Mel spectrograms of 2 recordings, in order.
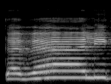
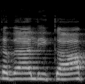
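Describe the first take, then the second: First: No sound in the word is drawn out. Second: The final vowel after the k is drawn out. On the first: The speaker calls it right. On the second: The speaker calls it wrong.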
